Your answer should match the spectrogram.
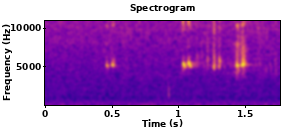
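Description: cricket chirping sound effect

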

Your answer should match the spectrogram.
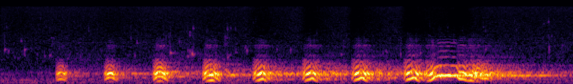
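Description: barred owls calling

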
